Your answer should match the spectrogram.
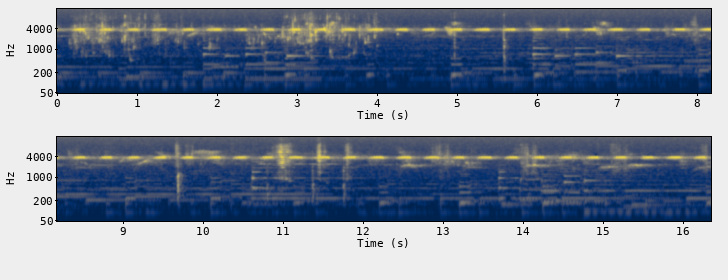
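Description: Hands swishing and rubbing cucumbers in a basin of water, then a cleaver knocking through cucumber onto a wooden chopping block in short cuts, one sharp knock near the middle. An insect chirps steadily in the background at about three pulses a second, over soft background music.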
